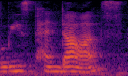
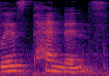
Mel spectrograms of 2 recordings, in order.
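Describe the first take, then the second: First: It is said in a fancy, refined pronunciation. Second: It is said in a plain, everyday pronunciation. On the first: "if you're fancy, you can pronounce it that way" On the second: "apparently one way to pronounce it"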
